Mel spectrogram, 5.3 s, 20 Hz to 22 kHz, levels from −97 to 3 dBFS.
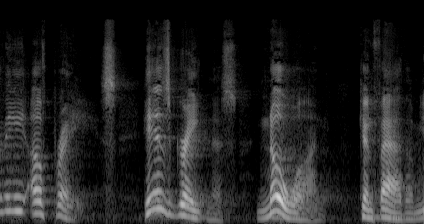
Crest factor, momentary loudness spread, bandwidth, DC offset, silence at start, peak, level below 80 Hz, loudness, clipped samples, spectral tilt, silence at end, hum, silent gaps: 22 dB; 26 LU; 14.5 kHz; under 0.1%; 0 s; -12 dBFS; -78 dBFS; -33 LUFS; under 0.1%; -5 dB/octave; 0 s; none; none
